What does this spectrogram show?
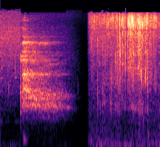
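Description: A crisp crunch of someone biting into a slice of pizza, a brief pause of silence, then a second bright, crackling burst of crunching and chewing. No one speaks.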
